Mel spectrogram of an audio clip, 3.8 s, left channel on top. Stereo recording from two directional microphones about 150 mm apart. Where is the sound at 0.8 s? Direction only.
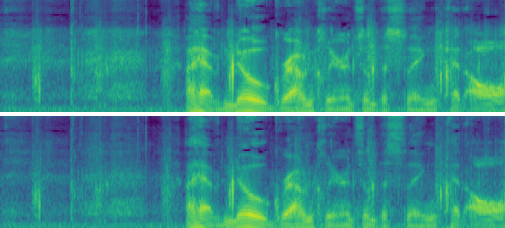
55° right (ahead or behind).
